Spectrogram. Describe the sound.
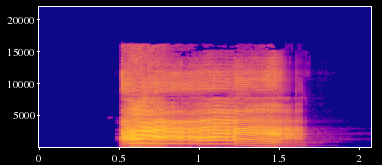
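A piercing, tonal cry from a wounded five-coloured mythical bird with a torn wing, circling in the air: one sustained shrill call about a second long that wavers and breaks near the end, heard alone.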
